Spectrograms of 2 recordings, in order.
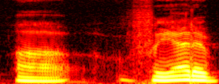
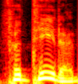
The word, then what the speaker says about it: Fertitta: UFC really, with the Fietta brothers. I always mispronounce their name. It's okay. They're in line with everyone. Fertitta. There you go.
